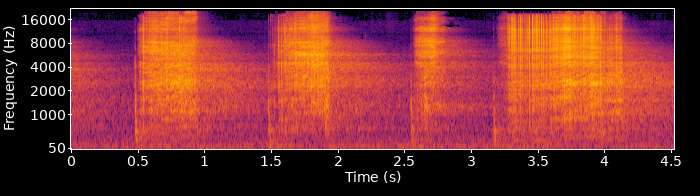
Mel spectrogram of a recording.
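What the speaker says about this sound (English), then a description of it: "use this glue scraper, and you can use both hands and really scrape it off easy" Four raspy scraping strokes of a glue scraper pulled across wood to remove excess glue on an end table, each stroke about a second long with short pauses between, close and clear, no talking.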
